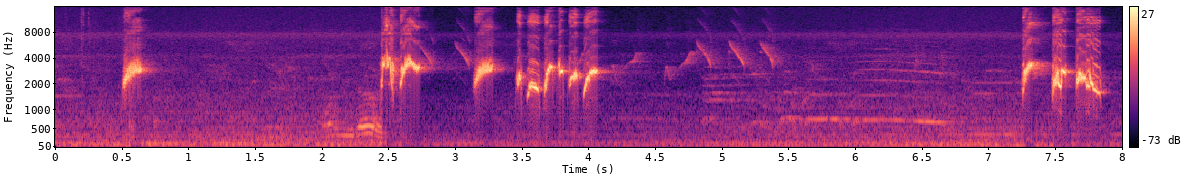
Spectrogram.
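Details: Red-whiskered bulbul contest singing used to train birds: whistled phrases in bursts, including a fast string of five wavering notes, with thin high chirps from other birds between phrases and low background hum.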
